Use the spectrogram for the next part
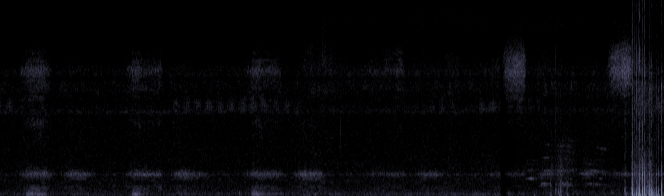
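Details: Sleeping baby snoring softly and regularly, about one breath every two seconds, with a low rumble on each breath; infant snoring.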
